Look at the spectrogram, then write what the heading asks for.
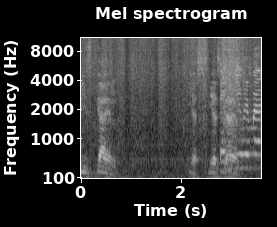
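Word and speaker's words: Gaël: That's why you say Gael. Because without those two dots, my name would be Gael.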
